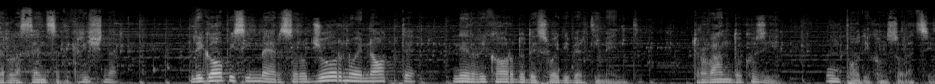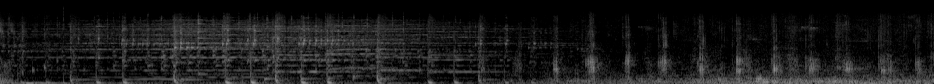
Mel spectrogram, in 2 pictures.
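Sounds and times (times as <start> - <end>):
speech: 0.0 - 9.6
hoofbeats of a horse pulling a chariot at speed: 0.0 - 18.6.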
